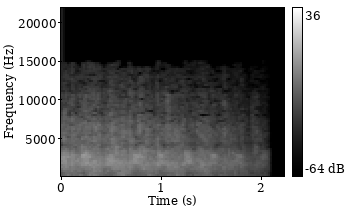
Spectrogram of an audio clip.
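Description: Audience applauding, a dense, even clatter of many hands that tapers slightly near the end and then cuts off suddenly.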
